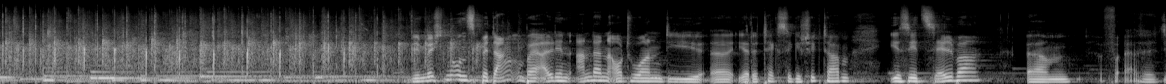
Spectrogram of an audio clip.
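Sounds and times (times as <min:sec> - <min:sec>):
audience applause: 0:00.0 - 0:05.3
speech: 0:00.4 - 0:01.6, 0:04.1 - 0:11.6.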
